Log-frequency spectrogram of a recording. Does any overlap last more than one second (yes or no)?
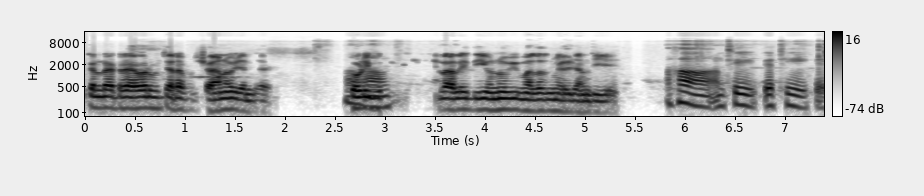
no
